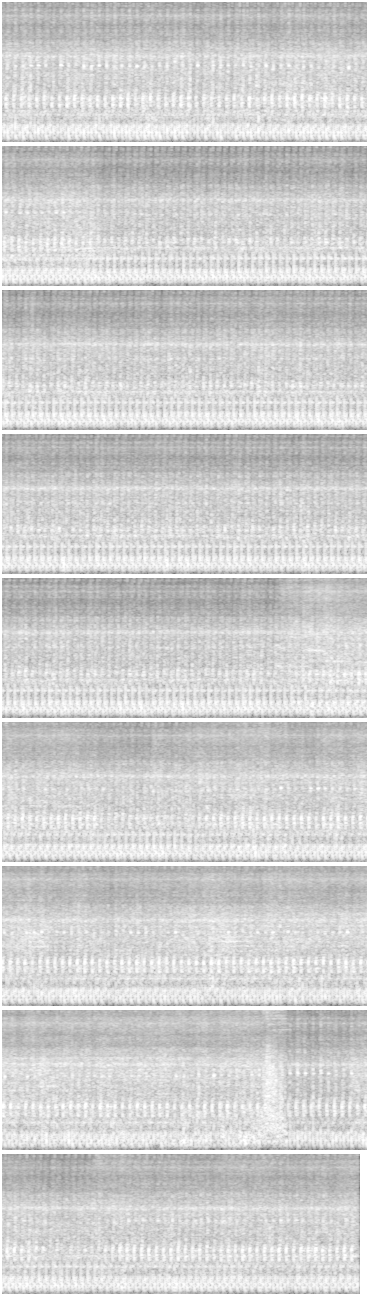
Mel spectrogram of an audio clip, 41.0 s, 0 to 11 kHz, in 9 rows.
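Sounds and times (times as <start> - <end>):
sawmill engine running: 0.0 - 40.9.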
